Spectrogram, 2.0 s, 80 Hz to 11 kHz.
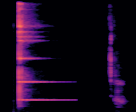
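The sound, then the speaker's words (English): A drinking glass, the fifth glass in a bourbon tasting, clinks once with a bright, ringing tone that fades over about a second, followed by a short, soft scrape as the glass is lifted to be sniffed. “as I pick up glass number 5 and begin to sniff it.”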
